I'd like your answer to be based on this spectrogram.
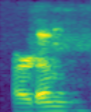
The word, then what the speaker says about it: Hartum: Hartum, H. – So Hartum. – exactly how it's okay. I thought I was gonna pronounce it like as like Hartoom or something with my luck.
